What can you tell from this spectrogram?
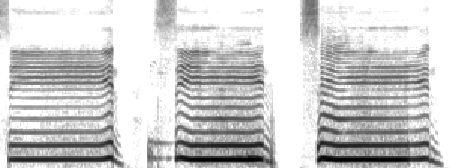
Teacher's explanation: সিন, হালকা একটু সিটি টাইপের হবে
